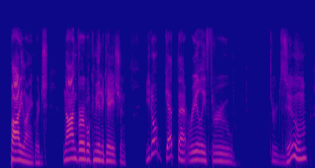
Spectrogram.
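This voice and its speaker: With long, frequent pauses, a man speaks at a moderate pace in a fairly high pitch. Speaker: podcast host. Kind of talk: casual chat. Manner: loud.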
